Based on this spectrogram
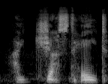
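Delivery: soft, low, muttered grumble. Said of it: "I'm just mumbling to myself".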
